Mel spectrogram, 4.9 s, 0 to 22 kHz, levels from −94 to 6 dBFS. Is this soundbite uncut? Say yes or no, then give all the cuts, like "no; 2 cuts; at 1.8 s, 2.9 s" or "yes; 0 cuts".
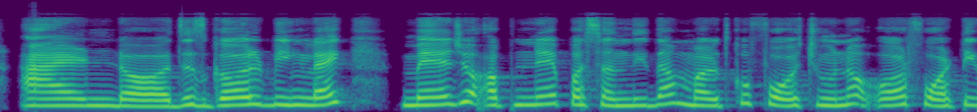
yes; 0 cuts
